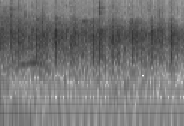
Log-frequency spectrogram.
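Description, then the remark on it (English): An audience at the start of a show claps for the first guest, a dense wash of many hands with sharp individual claps popping out in an uneven rhythm, sustained at moderate loudness throughout with no talking. “My first guest, you can applaud, Merry Christmas.”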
